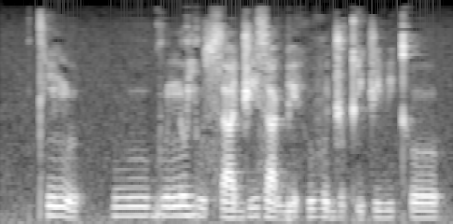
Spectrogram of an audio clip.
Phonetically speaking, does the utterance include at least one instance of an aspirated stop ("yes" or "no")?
yes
